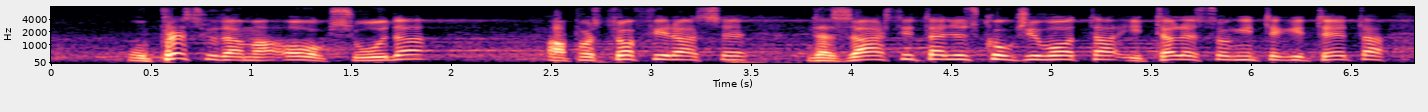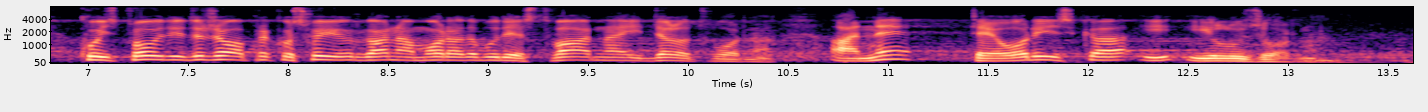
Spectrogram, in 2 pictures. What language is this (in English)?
Serbian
